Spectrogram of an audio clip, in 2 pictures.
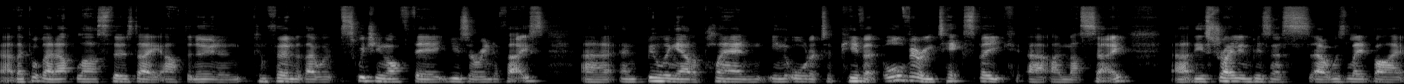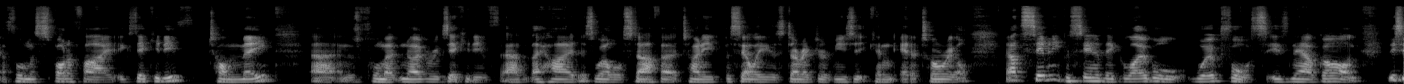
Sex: male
